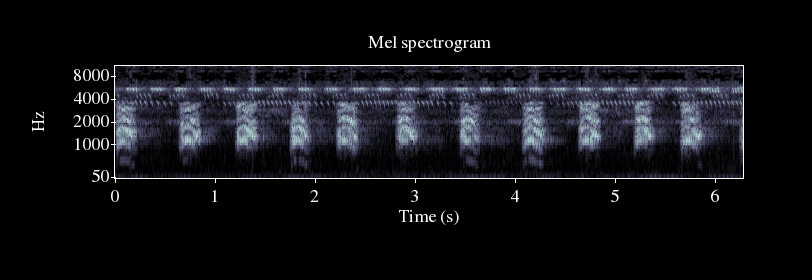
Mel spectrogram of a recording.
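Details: Crow calling in a regular series of around eleven raspy caws, short and evenly spaced, with insects buzzing steadily in the background.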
